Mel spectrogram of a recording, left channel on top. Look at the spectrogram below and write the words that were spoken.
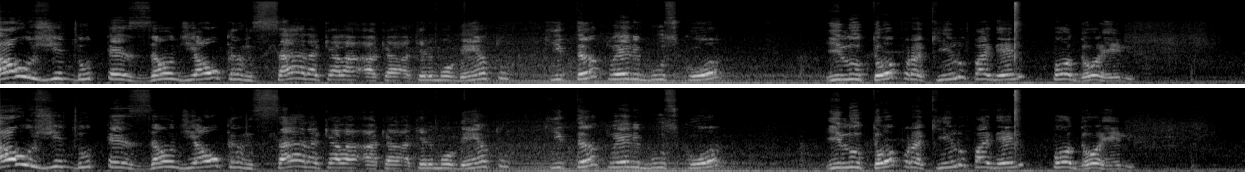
do tesão de alcançar aquele momento que tanto ele buscou e lutou por aquilo, o pai dele podou ele.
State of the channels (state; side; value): normal; both; correlation 0.46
